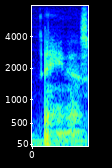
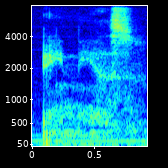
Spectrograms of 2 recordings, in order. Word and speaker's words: Aeneas: it was easy apparently i was tempted to pronounce that anus for some reason but i think it's like aeneas aeneas lord of dardania never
